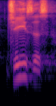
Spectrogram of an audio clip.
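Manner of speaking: ordinary delivery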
